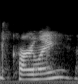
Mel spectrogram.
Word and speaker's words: Carling: main screen this is carling and introduce yourself say hi to everybody hi everyone i'm carling um somebody's going to ask how you spell your name it's uh like darling but with a c so that's how when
